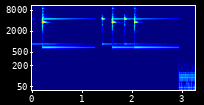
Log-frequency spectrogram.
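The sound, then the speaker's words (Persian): A doorbell at a front gate rings as a clear, sustained electronic chime, one long tone followed by a quick run of four more strikes, fairly quiet, cut off by a low hum at the end. “اونه صدای زنگ دروازه.”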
